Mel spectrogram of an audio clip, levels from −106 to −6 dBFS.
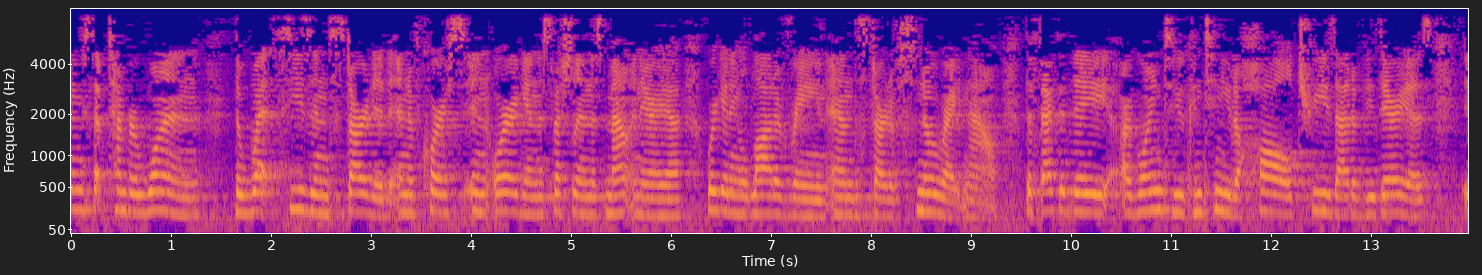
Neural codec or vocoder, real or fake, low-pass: none; real; 7.2 kHz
